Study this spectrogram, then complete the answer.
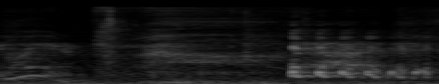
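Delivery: breathy high laugh burst; real laugh. Real, not acted. Laughing at own [name] impression.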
